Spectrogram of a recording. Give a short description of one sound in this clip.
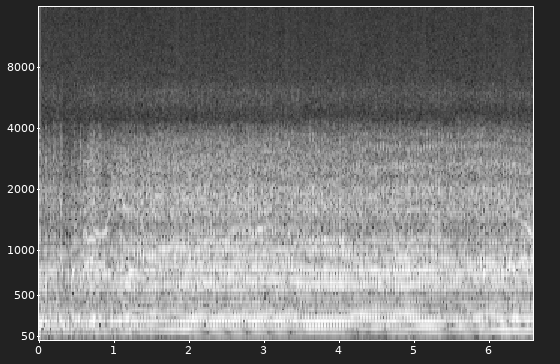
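A tractor engine revs up loudly and roars steadily.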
